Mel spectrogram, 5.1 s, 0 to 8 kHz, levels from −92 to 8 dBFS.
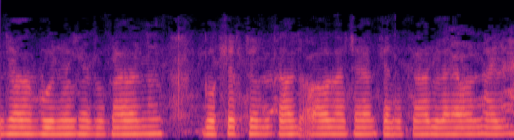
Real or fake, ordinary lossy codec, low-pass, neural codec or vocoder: fake; MP3, 24 kbps; 7.2 kHz; codec, 16 kHz, 2 kbps, FreqCodec, larger model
